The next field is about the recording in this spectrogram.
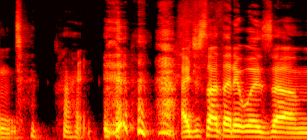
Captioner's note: laughs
